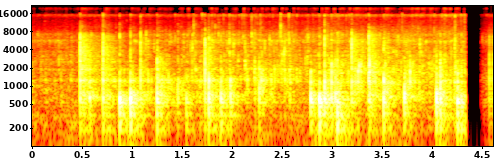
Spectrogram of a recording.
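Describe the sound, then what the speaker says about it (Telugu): Hibiscus leaves dropped into hot oil crackle and sputter in a steady run of sharp pops and sizzles, close and fairly loud, for several seconds before cutting off abruptly. "ఇప్పుడు ఇందులోనే మందారం ఆకు వేసుకుంటున్నాను."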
